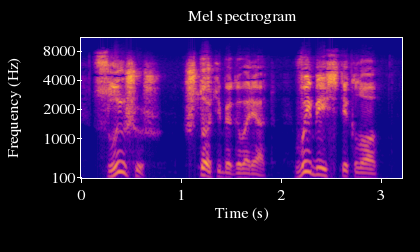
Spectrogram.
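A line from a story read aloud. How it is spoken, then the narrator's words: Shouting father. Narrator (Russian): снова крикнул отец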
